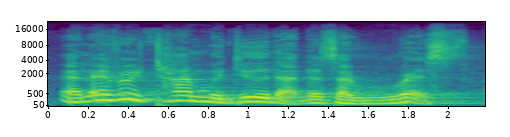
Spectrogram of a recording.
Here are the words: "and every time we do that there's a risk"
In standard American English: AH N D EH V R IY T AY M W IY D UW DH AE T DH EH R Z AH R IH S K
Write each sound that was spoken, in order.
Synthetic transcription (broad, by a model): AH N EH V R IY T AY M W IY D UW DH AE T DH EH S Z AH R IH S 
